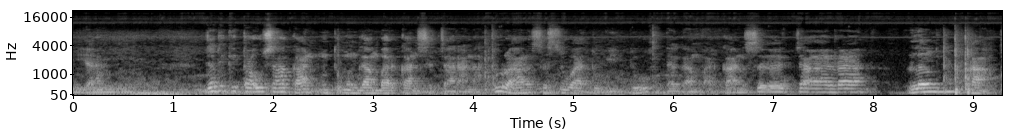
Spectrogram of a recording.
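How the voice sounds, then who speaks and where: In a reverberant studio with noticeable noise behind him, a man gives an informal lesson. He speaks at an average male pitch, explaining and thinking aloud as he demonstrates. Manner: instructive, thinking aloud while showing objects. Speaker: storytelling instructor and puppeteer-storyteller. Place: indoor home studio. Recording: echoey room with clear background noise.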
